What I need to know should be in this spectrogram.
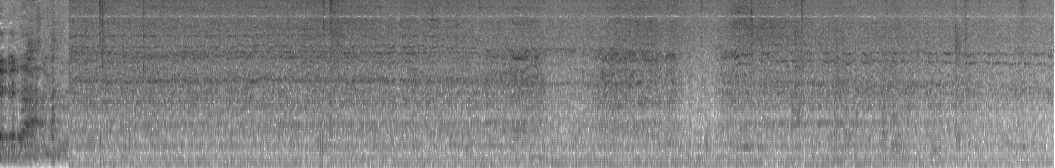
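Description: A robot's motor hums softly as it rolls across a carpeted floor.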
